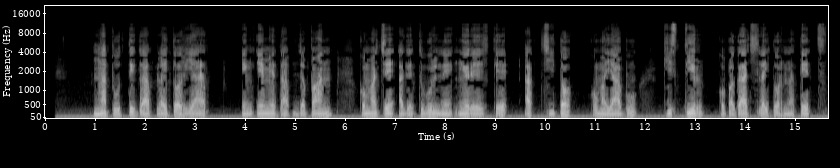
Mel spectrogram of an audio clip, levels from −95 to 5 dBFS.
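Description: Throughout, the speech has a gritty, metallic top end and lispy s sounds, likely from HE-AAC compression at a very low bitrate, around 12 kbps. The treble is rebuilt by copying lower bands upward, so its harmonics misalign. A spectrogram shows smeared, repeated patches above the crossover and nothing above 11 kHz.

At 7.07 s there is pre-echo. The block's quantisation noise, sized for a sharp attack, spreads about 16 ms ahead of it, giving a brief hiss and a softened onset. The waveform shows noise before the transient rises, and the spectrogram shows a broadband smear just before it.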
